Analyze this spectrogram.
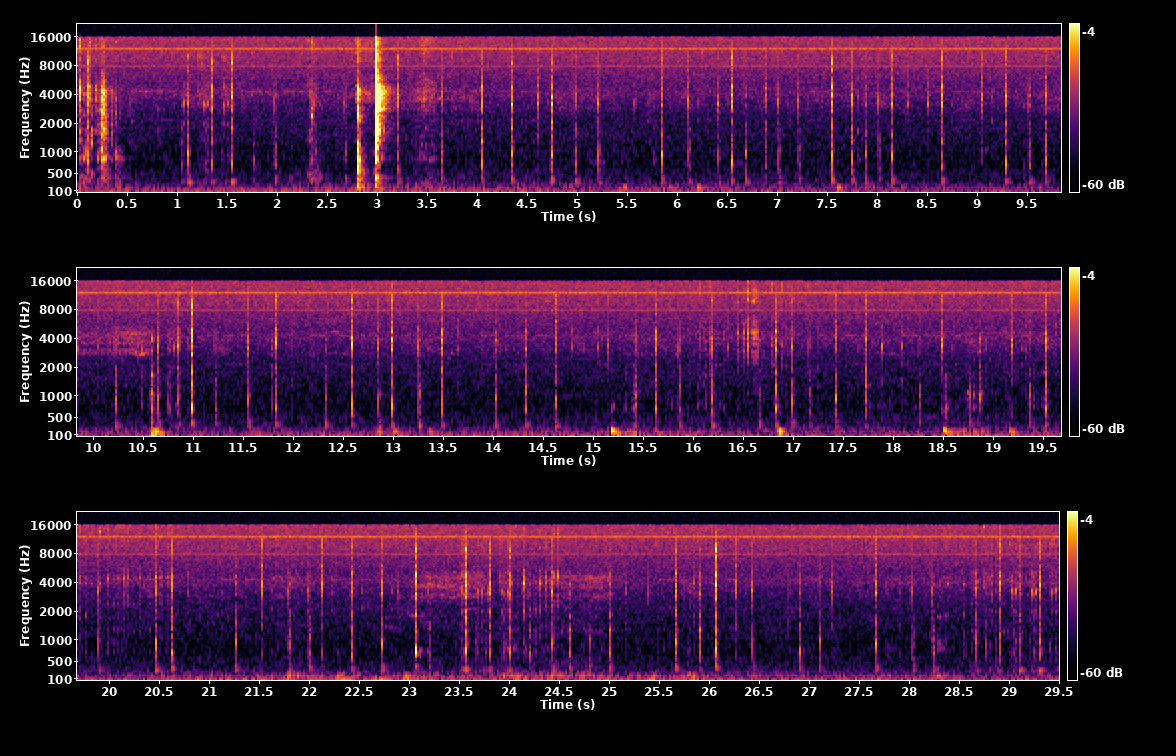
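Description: Camera autofocus clicking: a fast run of faint ticks, with one sharp, louder click about three seconds in, over a low steady hum.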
